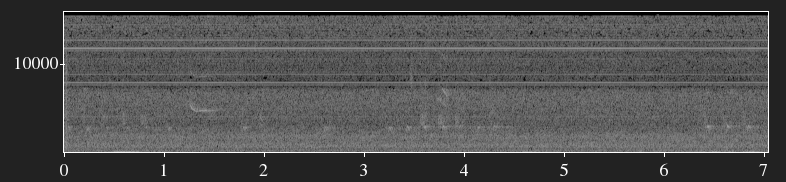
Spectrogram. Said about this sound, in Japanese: 今ギーってコゲラの声がします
